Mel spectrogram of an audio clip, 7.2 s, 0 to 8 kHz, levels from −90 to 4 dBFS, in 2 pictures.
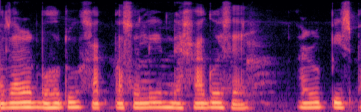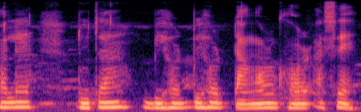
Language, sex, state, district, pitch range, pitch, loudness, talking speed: Assamese, male, Assam, Sonitpur, 120-130 Hz, 125 Hz, -14 LUFS, 110 wpm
